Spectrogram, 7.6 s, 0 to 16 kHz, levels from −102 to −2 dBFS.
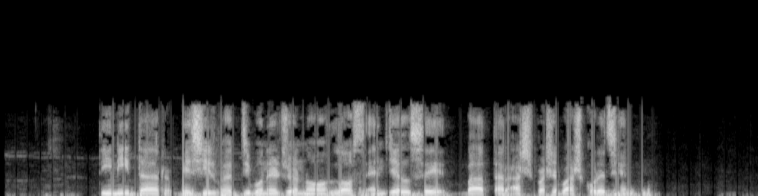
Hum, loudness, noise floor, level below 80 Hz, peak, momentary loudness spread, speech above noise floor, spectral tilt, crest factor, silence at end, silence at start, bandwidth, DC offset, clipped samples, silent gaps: none; -17 LUFS; -72 dBFS; -42 dBFS; 0 dBFS; 5 LU; 56 dB; -4.5 dB/octave; 18 dB; 1.05 s; 1 s; 8 kHz; under 0.1%; under 0.1%; none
